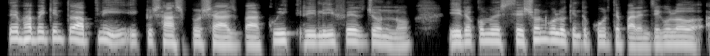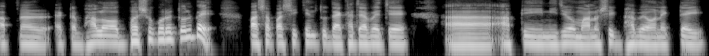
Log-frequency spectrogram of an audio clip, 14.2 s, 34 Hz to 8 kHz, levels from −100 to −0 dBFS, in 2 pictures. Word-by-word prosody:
এভাবে 185 0 +4
কিন্তু 185 -1 -2
আপনি 160 +2 -4 0.3
একটু 140 - -8
শ্বাসপ্রশ্বাস 125 -3 +2
বা 115 - +5 0.2
Quick 155 0 +2 0.2
Relief 130 +1 +1
এর 145 - +3
জন্য, 120 -5 0 0.6
এরকমের 145 +2 +1
সেশন 150 +4 +2
গুলো 160 -2 +5
কিন্তু 135 0 -3
করতে 120 -2 -3
পারেন। 100 -1 +1
যেগুলো 120 +1 -1 0.3
আপনার 115 0 -3 0.3
একটা 115 0 -7
ভালো 130 +1 +3
অভ্যাস 125 +5 0
ও - - -2
করে 175 0 +4
তুলবে। 220 +4 +5 0.5
পাশাপাশি 125 +1 +1
কিন্তু 130 -1 -3
দেখা 115 +2 0
যাবে 120 0 +2
যে, 115 -1 +3 0.6
আ - - +4 0.5
আপনি 125 +3 -6 0.2
নিজেও 120 +2 -1
মানসিকভাবে 115 +1 -2
অনেকটাই 110 +1 -2
125 Hz, 145 wpm, -24 LUFS, 115-150 Hz, 0.6 s, বা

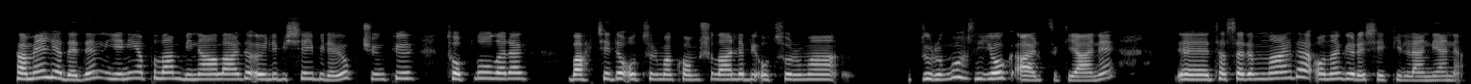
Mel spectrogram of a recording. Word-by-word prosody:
Kamelya 280 +1 +3
dedin, 225 +6 +1
yeni 250 +2 -1
yapılan 280 -2 -1
binalarda 240 +2 +2
öyle 235 0 +2
bir 235 - -8
şey 260 +2 -4
bile 230 -4 -4
yok, 275 +7 -1
çünkü 260 +3 -5 0.3
toplu 260 +1 +3
olarak 270 -1 +1 0.4
bahçede 235 +3 +3
oturma, 235 -2 0
komşularla 230 0 -1
bir 230 - -3
oturma 230 - -1 0.8
durumu 255 +6 0
s 260 -1 -5
yok 265 +3 +4
artık 195 -1 -1
yani. 190 - -1 0.6
Eee, 225 -1 +3
tasarımlar 250 +4 +2
da 335 -3 +1
ona 245 +1 +1
göre 245 -4 +2
şekillendi, 200 -4 -5
yani 195 0 -5
245 Hz, 120 wpm, -23 LUFS, 230-270 Hz, 0.8 s, yok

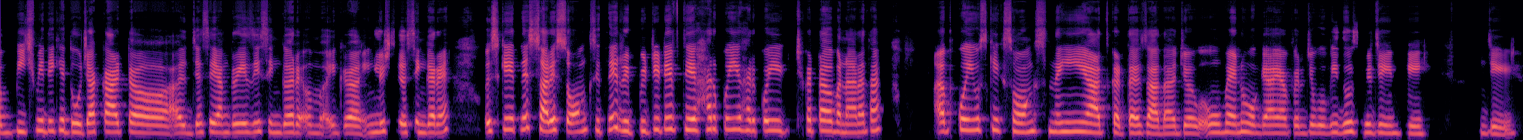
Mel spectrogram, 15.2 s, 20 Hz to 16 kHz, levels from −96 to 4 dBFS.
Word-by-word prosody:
बीच 245 +2 -3
में 270 - +1
देखिए 260 +2 -1
Doja 235 +1 +3
cat 235 0 +3
अ, 210 -2 +2
जैसे 225 +3 0
अंग्रेज़ी 225 +2 0
सिंगर 225 -2 -2 0.3
एक 205 -1 -9 0.2
इंग्लिश 235 +3 -4
सिंगर 220 0 +1
है, 225 - +1 0.4
उसके 280 +4 +2
इतने 300 +1 0
सारे 280 -4 +5
सॉन्ग्स 255 +4 +1
इतने 295 +4 +1
रिपेटिटिव 300 +4 0
थे। 290 -1 +7
हर 300 +1 +2
कोई, 300 0 0
हर 275 -2 -1
कोई 275 +1 +2
एक 260 0 -8
छठा 275 -1 +2
बना 220 -1 0
रहा 230 +1 0
था। - - -6 0.6
अब 245 0 +2
कोई 285 -1 +3
उसके 285 0 -3
सॉन्ग्स 245 +1 0
नहीं 245 +1 +1
याद 220 -2 +4
करता 215 -1 +1
है 205 - +4
ज़्यादा 195 -2 +1
जो 200 -1 0 0.2
ओमान 225 0 0
हो - - 0
गया 205 0 0
या 205 -1 +1
फ़िर 200 0 -7
जो - - -3
वो 205 -1 -3
भी 225 - -2
दूसरी 225 -3 -3
चीज़ 205 -1 -3
थी। 195 -2 -3 0.6
जी। 185 -4 -4
235 Hz, 200 wpm, -24 LUFS, 215-265 Hz, 0.6 s, थे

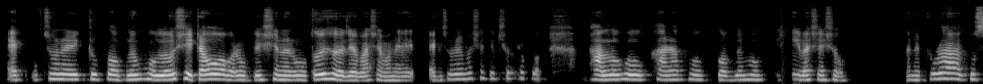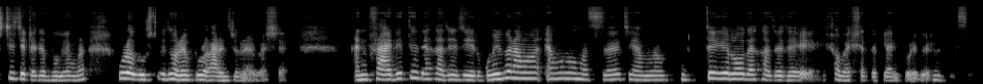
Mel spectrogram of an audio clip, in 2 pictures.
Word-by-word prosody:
একজনের 230 +3 0
একটু 225 +1 -1
প্রব্লেম 220 0 +3
হলেও 215 0 +6
সেটাও 225 0 +7
আবার 205 -2 +1
occasion 215 +3 -1
এর 205 - +1
মতই 225 +4 +5
হয়ে 210 -4 +5
যায় 190 -1 +4
বাসা 205 +4 -2
মানে 190 -1 -2 0.3
একজনের 235 +5 -4
বাসায় 270 +1 -9
কিছু 265 0 -11
একটা 280 +1 -11 0.7
ভালো 225 0 +5
হোক, 225 -1 +4
খারাপ 220 0 0
হোক, 215 -2 -3
প্রব্লেম 210 +1 -3
হোক, 215 0 -4 0.2
সেই 230 -2 -5
বাসায় 215 0 -1
সব। 185 -3 -6 0.6
মানে 205 0 -5
পুরা 260 +2 +2 0.2
গুষ্টি 240 +3 -2
যেটাকে 205 -4 0
বলি 195 0 -2
আমরা, 210 +3 -4 0.3
পুরা 275 -1 +6
গুষ্টি 225 +2 -1
ধরে 220 -2 +4
পুরো 220 -1 +1
আরেকজনের 185 -1 -3
বাসায়। - - -11 0.7
এন্ড 220 +1 +2
friday 230 +2 +4
তে - - -2
দেখা 250 -1 -2
যায় 220 -1 -1
যে - - +1
এরকম 200 +2 -4
ইভেন 300 +3 +1
আমার 275 0 -1
এমনও 270 0 -3
হয়েছে 230 -1 -7 0.2
যে - - -6
আমরা 205 0 -4 0.2
ঘুরতে 220 +4 -5
গেলেও 250 -1 +3
দেখা 230 -1 -5
যায় 200 -1 -2
যে 195 - -1 0.3
e - - -23
সব 215 - -4
একসাথে 190 -2 -9
প্ল্যান 180 - -5
করে - - -5
বের - - -7
হইতেছি। 375 - -15
220 Hz, 190 wpm, -22 LUFS, 210-240 Hz, 0.7 s, সেটাও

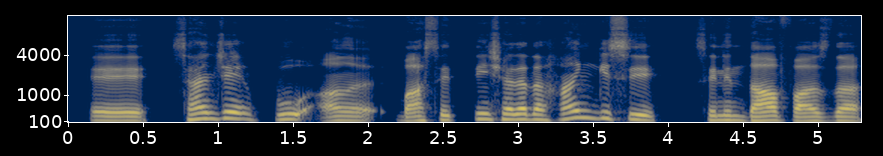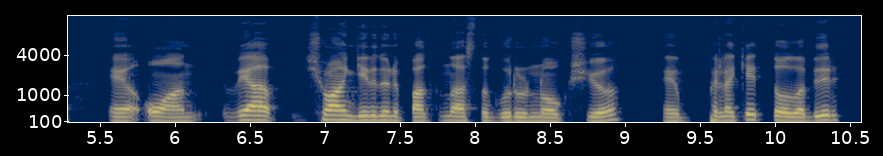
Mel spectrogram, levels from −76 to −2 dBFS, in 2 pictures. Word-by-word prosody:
Eee, 140 -1 +2
sence 200 +3 +2 0.2
bu, 180 +1 0
a 145 - -1 0.2
bahsettiğin 155 +6 -1
şeylerden 180 -1 +4
hangisi 190 -3 0 0.2
senin 155 -2 -3
daha 140 +2 +7
fazla, 135 -1 +1 0.2
eee, 135 -1 0
o 140 - 0
an 130 0 -3
veya 155 +2 +3 0.2
şu 165 - -1
an 160 -2 +4
geri 150 +1 +1
dönüp 145 -3 -2
baktığında 135 +2 0
aslında 135 -1 -3
gururunu 130 0 -2
okşuyor? 130 +6 -2 0.3
Eee, 125 0 -2 0.2
plaket 150 +4 -2
de - - +3
olabilir, 140 +4 +2
145 Hz, 145 wpm, -23 LUFS, 135-170 Hz, 0.3 s, daha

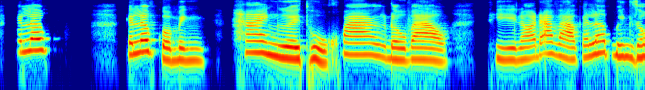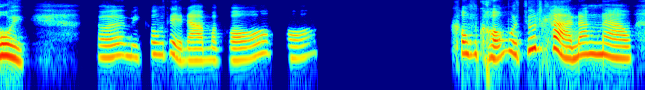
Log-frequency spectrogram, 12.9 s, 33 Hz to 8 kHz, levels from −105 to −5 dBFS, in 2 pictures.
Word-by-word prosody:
cái 330 - -5
lớp 370 +1 +7 0.8
cái 290 0 +2
lớp 340 +2 +7
của 215 -2 +2
mình 205 -1 -3 0.3
hai 330 -2 +2
người 235 -5 +6
thủ 220 -4 +1
khoa 285 - +2
đầu 215 -1 +1
vào 210 -3 +2 0.4
thì 215 -2 -3
nó 225 +2 0
đã 305 +3 +2
vào 240 -6 +2
cái 245 +3 -4
lớp 310 +1 0
mình 255 -2 -1
rồi! 245 -3 +2 0.7
Trời 245 0 -7
ơi! 275 0 -10
Mình 250 -2 -14
không 295 -1 -9
thể 290 -9 -6
nào 205 0 -5
mà 210 +1 -15
có 230 +10 -7 0.2
có 240 +5 -13 1.4
không 305 -1 -5
có 230 -4 -3
một 340 -2 -6
chút 410 +2 +1
khả 405 - +1
năng 295 +5 -4
nào 240 -4 -3
250 Hz, 165 wpm, -23 LUFS, 220-295 Hz, 1.4 s, lớp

